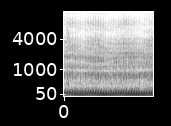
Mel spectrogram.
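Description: A Swaraj 855 tractor pulling a plough through soil: a steady, close diesel chug with an even low-pitched rhythmic thrum and faint mechanical clatter, alone with no voices.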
